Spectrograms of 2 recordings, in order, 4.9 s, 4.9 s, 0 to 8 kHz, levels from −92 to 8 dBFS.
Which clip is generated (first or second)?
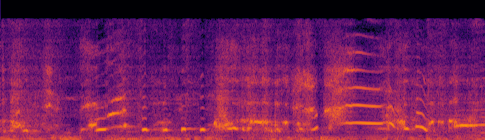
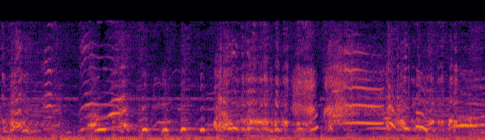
first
